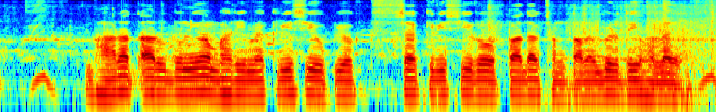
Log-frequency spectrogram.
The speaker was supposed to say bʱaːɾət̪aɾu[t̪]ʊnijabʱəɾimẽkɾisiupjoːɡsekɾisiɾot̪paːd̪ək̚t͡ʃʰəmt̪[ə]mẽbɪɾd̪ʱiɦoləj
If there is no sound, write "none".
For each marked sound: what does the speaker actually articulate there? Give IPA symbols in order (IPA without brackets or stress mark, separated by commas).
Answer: d̪, a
